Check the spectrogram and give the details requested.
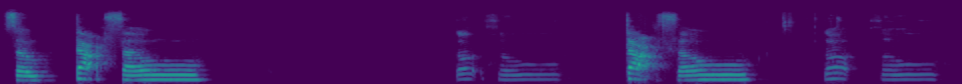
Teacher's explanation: If they were together, you really want to make sure that your voice is distinct when you pronounce the ayn sound. So ayn is coming from the middle of your throat.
